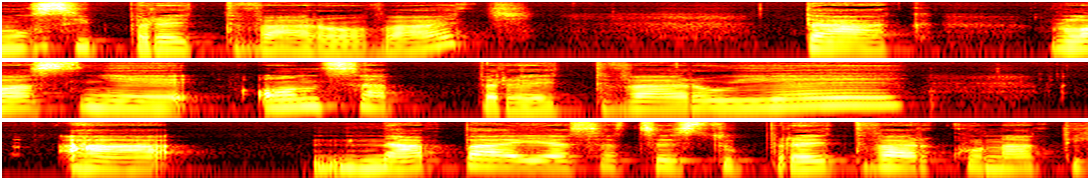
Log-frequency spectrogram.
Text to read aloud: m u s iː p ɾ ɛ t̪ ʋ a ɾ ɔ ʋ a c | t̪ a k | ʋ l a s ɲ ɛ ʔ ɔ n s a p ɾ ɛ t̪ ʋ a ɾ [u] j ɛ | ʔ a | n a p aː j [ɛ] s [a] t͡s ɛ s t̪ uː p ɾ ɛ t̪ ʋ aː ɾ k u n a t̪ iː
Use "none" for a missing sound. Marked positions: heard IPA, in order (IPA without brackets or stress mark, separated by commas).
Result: u, a, a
